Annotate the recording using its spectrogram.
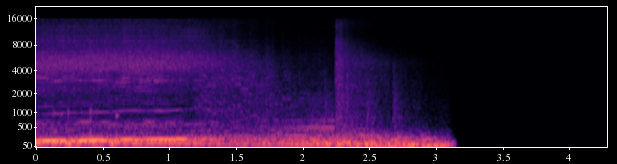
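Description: A magic explosion booms and rumbles.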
